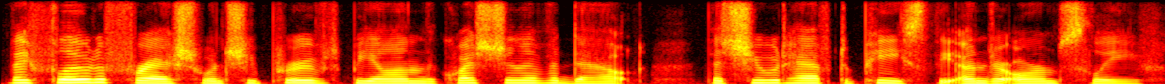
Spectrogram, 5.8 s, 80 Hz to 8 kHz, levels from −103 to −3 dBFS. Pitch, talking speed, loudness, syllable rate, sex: 205 Hz, 225 wpm, -19 LUFS, 5.4 syllables/s, female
